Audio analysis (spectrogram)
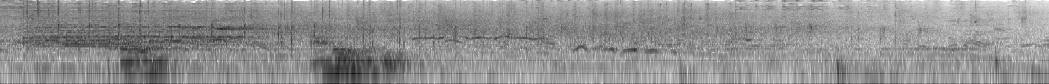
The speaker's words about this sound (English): And our first place winner. A big round of applause for all our contestants.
